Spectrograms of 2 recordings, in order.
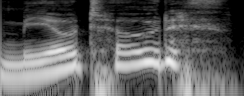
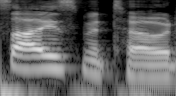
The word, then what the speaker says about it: Seismitoad: pronounce that Pokemon's name says Mio toad oh it's Seismitoad isn't it look I say art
